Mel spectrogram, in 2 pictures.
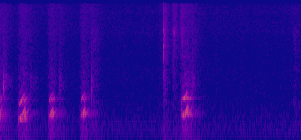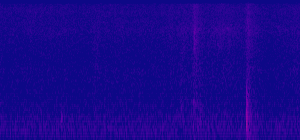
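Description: An Italian Greyhound gives soft, muffled woofs in its sleep, then falls quiet.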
